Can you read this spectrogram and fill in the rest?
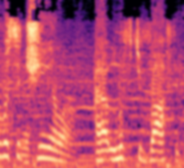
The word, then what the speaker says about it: Luftwaffe: Então eu fico falando, é a Luftwaffe.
